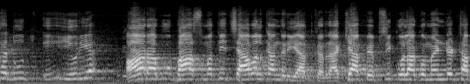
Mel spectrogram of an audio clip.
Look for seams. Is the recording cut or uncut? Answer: cut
